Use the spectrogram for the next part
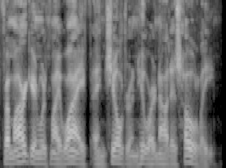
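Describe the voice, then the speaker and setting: A man voicing a weary, wise Zen temple master in a story, matter-of-fact and deliberate. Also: deep voice, warm tone, no echo, lightly acted. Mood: weary, candid. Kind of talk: storytelling character quote.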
